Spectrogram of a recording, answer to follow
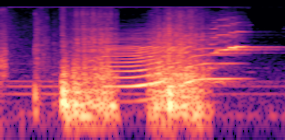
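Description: Cartoon sound effect: a thunk about half a second in, then a falling glide made of several pitches that settles into a held tone and fades away.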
